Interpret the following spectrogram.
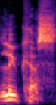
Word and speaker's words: Lucas: when Caroline's Lucas, that's it, Yeah. rhymes with Oh, mucus.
